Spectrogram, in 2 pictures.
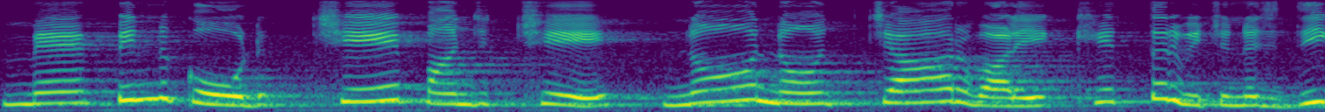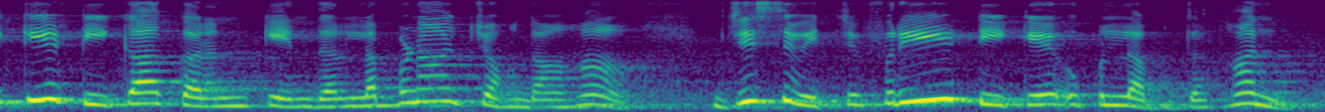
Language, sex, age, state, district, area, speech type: Punjabi, female, 30-45, Punjab, Kapurthala, rural, read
